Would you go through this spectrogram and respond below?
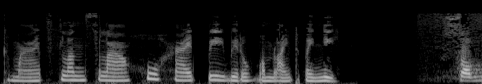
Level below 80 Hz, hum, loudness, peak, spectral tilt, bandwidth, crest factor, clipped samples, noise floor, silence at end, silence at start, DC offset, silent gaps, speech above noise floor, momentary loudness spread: -56 dBFS; none; -26 LUFS; -8 dBFS; -6.5 dB/octave; 11.5 kHz; 18 dB; under 0.1%; under -90 dBFS; 0 s; 0.05 s; under 0.1%; 3.58-4.12 s; over 65 dB; 4 LU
